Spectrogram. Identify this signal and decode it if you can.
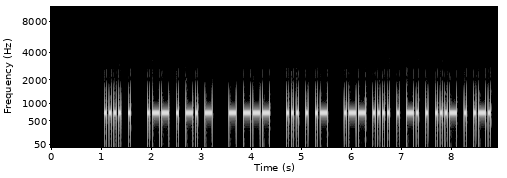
Morse code, heard as a keyed tone, about 25 wpm, 700 Hz. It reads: HE WENT TO SEA WHENEVER
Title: Sentences from Top 1200 Words 25wpm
